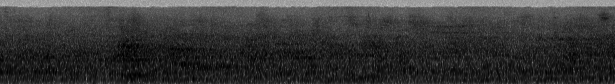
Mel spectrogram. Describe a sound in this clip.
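Footsteps walk across a hard floor in a large echoing room.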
